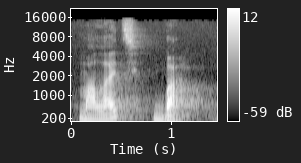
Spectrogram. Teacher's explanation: Глухой «т» находится перед звонким «б», поэтому звонкий «б» озвончает глухой «т» в «д». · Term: озвончения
